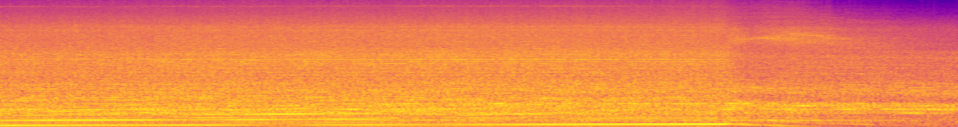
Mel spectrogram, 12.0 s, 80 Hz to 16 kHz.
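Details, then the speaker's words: Defender Td5 110 diesel with an aftermarket CR VNT Race spec turbo, being retuned: held hard under load, the drone wavers up and down instead of holding steady, then backs off; boost surging and power dropping. "the more we lean on it with Boost it's not happy it's surging and making less power"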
